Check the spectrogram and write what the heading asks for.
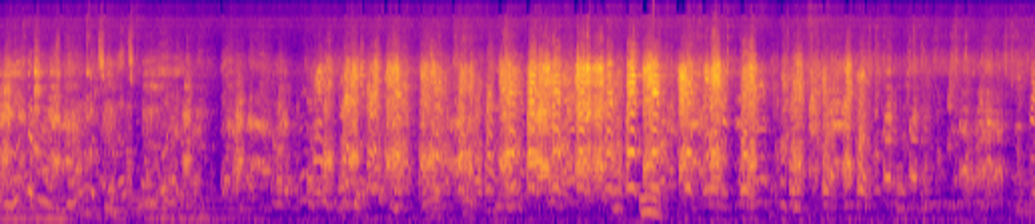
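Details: A noisy flock of flamingos squawking to one another in a conversation; dense overlapping harsh honking calls, sparse at first and then nearly continuous, layered at a rapid, irregular pace.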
